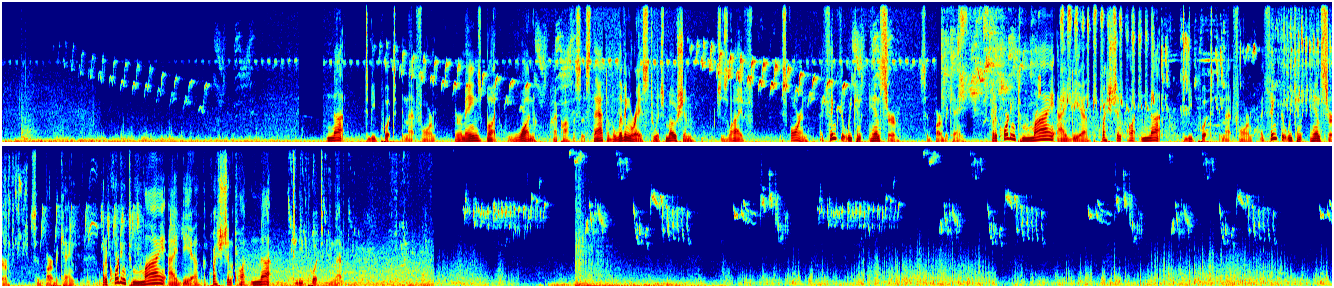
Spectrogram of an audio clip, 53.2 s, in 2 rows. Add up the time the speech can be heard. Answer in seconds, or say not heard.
27 s.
